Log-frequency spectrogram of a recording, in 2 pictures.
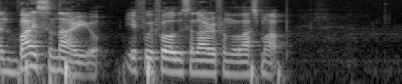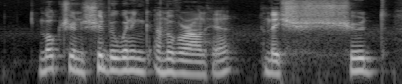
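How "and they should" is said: oddly spoken, very slow, every word drawn out. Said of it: "why am I speaking like this?".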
